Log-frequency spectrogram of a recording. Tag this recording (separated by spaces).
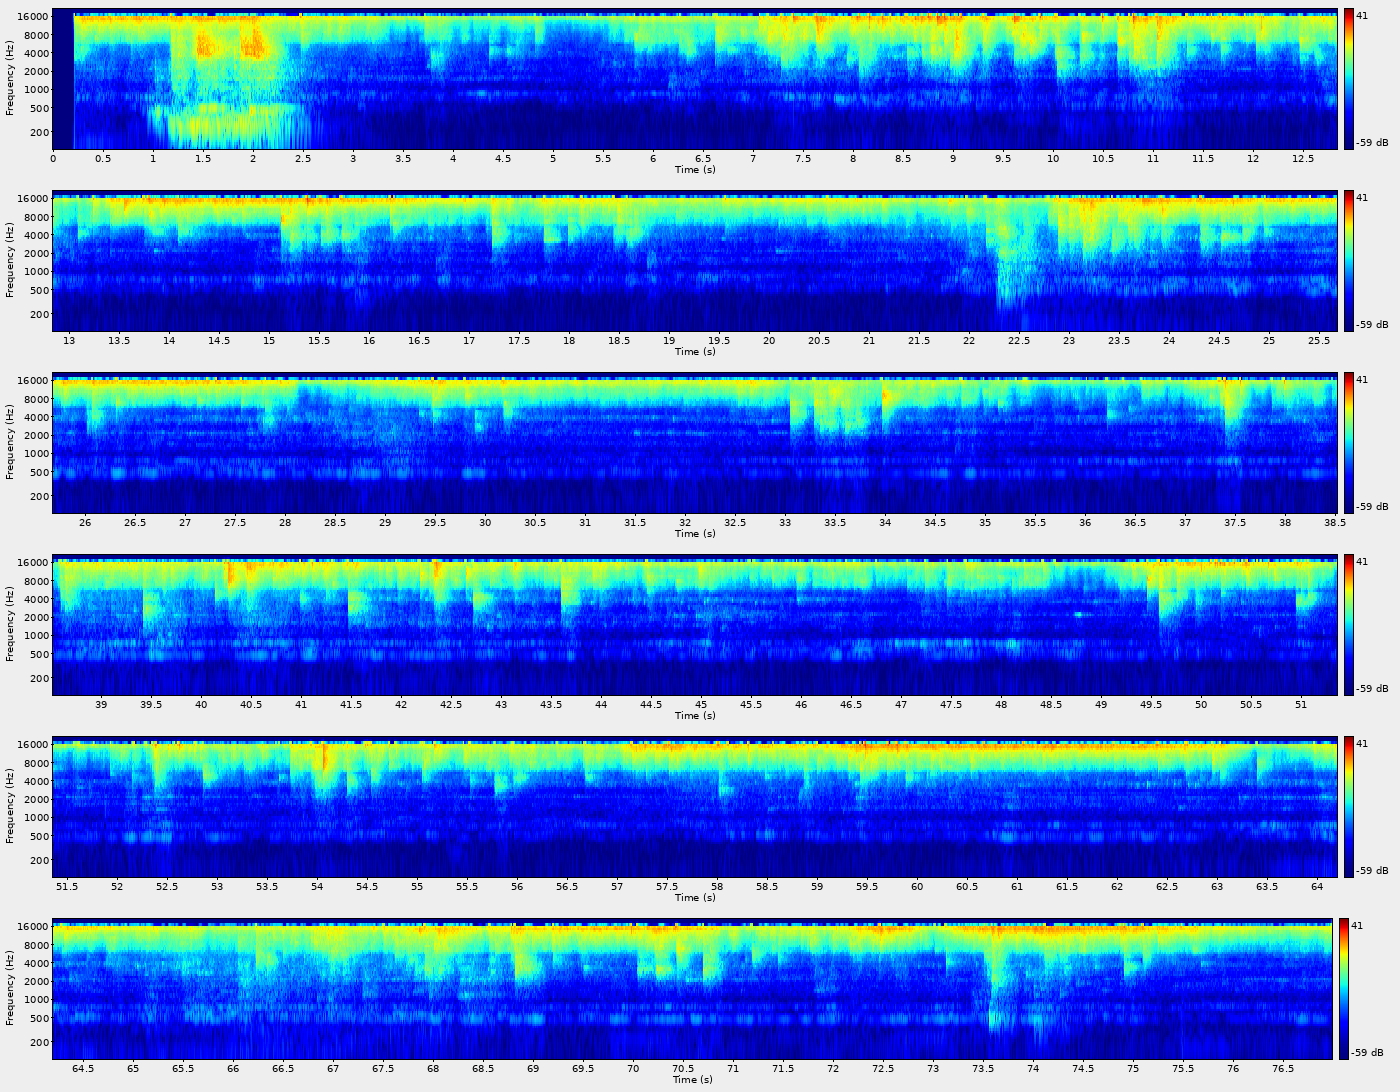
having bathroom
